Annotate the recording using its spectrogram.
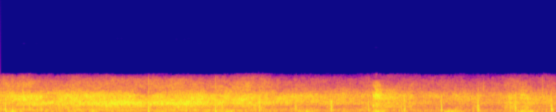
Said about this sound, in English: I apologize for some of the traffic you hear. It's very sparse this time of the morning.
